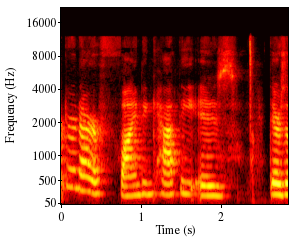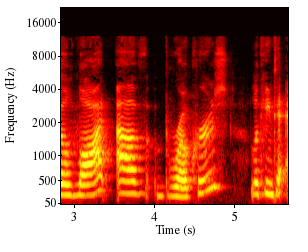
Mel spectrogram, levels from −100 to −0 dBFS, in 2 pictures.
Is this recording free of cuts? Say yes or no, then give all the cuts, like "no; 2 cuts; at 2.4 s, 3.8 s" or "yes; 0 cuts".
yes; 0 cuts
